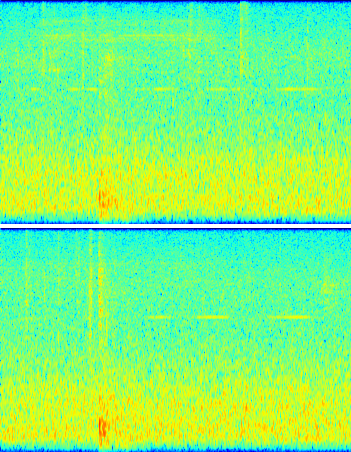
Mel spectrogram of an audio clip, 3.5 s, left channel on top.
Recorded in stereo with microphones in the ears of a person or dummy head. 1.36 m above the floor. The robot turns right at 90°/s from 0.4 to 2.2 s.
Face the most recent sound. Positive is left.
turn(degrees=45)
